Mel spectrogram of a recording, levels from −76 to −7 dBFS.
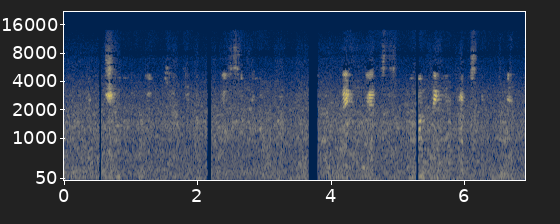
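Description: At 0.53 to 0.56 s, 2.15 to 2.21 s, 3.67 to 3.81 s and 5.28 to 5.32 s, AAC frame loss with muting leaves soft-edged silent holes of 30, 60, 140 and 40 ms. The lengths fit missing 10 ms frames, likely from a low-delay AAC stream. On a spectrogram each appears as a blank vertical band. On the waveform the envelope tapers to zero and back.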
